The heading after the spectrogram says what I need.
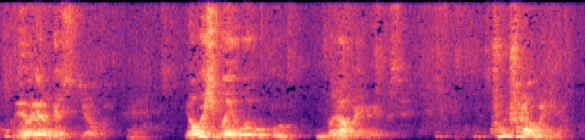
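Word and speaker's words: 功夫: 쿵푸라고 그러죠. 근데 어떻게 쓰냐면 자기 중국 발음으로는 꽁푸예요. 꽁푸인데 대만에서 쓸 때는 어떻게 쓰냐면 KUNGFU를 쓰고 중국은 GONGFU를 써요. 발음은 똑같아요. 꽁푸.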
